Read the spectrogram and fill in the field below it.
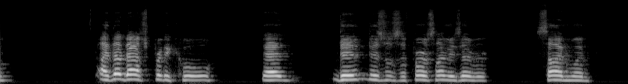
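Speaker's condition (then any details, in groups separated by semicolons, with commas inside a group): Cerebral palsy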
